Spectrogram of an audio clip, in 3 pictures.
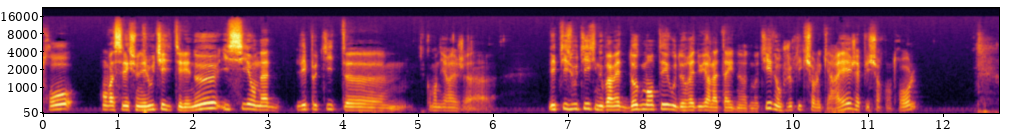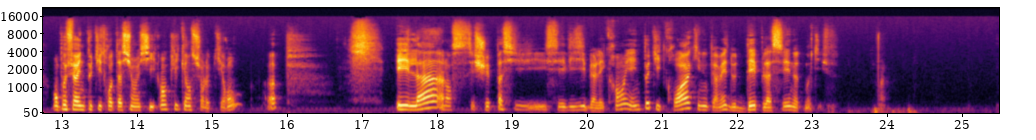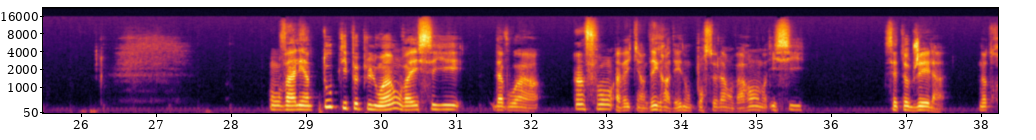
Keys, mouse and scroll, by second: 1.3 click, 3.1 click, 5.8 click, 10.0-12.6 drag, 15.3-16.8 drag, 17.5-19.7 drag, 21.0-23.4 drag, 23.8 KP_Subtract, 25.0 click, 25.9 click, 26.7 click, 27.5 click, 28.4 click, 30.6 click, 33.5 click, 35.1 click, 37.3 click.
